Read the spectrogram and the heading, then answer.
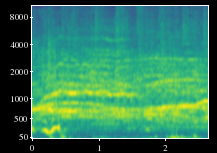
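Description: A large crowd cheers and applauds in a dense, steady roar that holds for a few seconds, with scattered shouts and whistles rising above the wash of clapping.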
